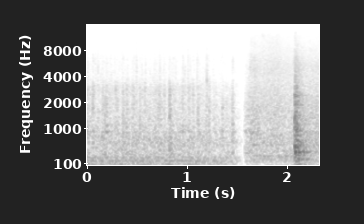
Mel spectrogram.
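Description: Steady road and engine noise inside a moving Mercedes-Benz car's cabin. It breaks off briefly about a second and a half in.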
